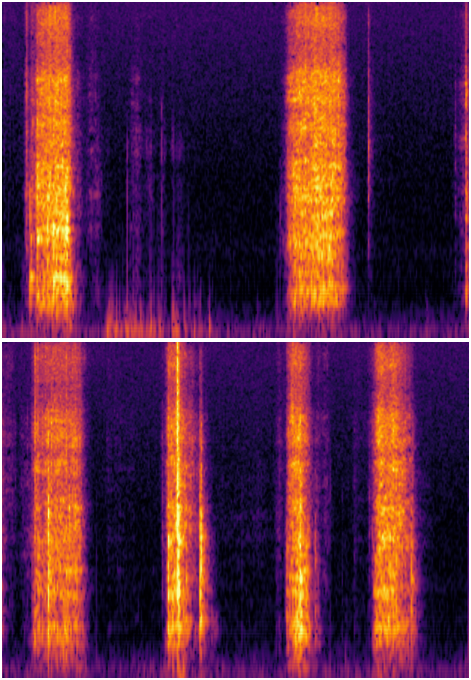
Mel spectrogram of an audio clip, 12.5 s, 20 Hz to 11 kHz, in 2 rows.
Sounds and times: wooden chair scoots along the floor 0:00.3 - 0:01.0
wooden chair scoots along the floor 0:06.6 - 0:07.4
wooden chair scoots along the floor 0:10.0 - 0:10.5
wooden chair scoots along the floor 0:11.2 - 0:11.8

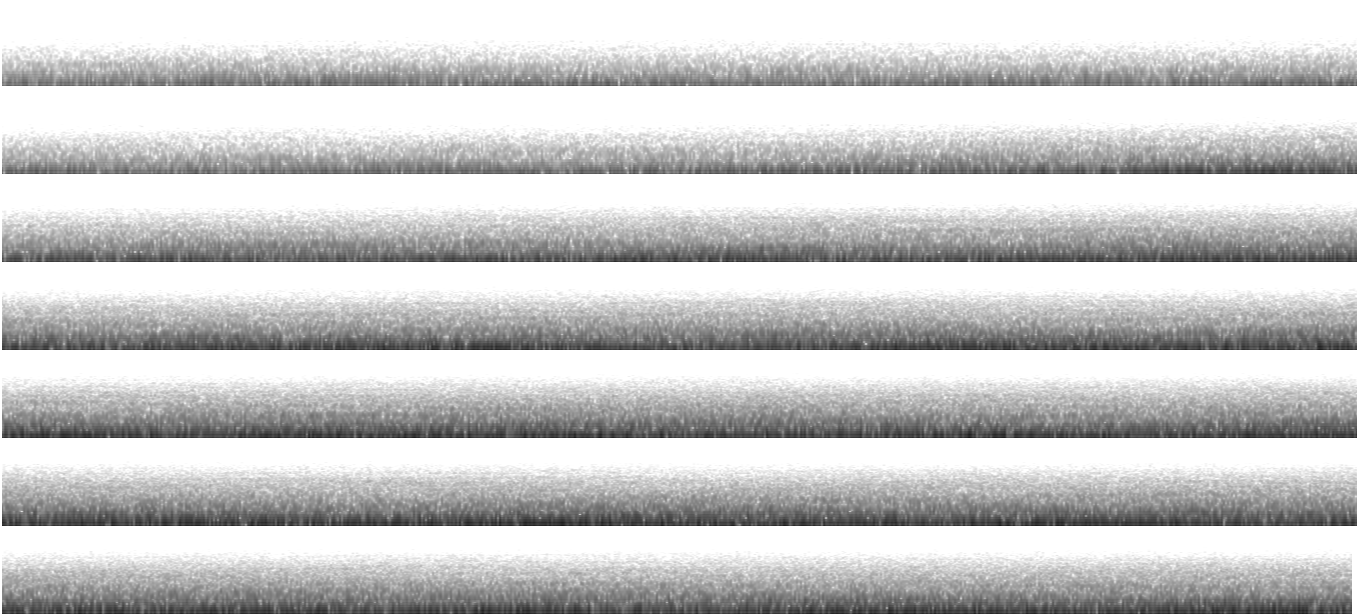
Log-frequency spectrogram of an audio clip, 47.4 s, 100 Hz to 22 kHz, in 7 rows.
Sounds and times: rumble 0:00.0 - 0:47.4
brown noise 0:09.6 - 0:47.4
drone 0:11.0 - 0:47.4

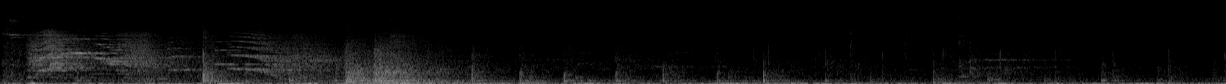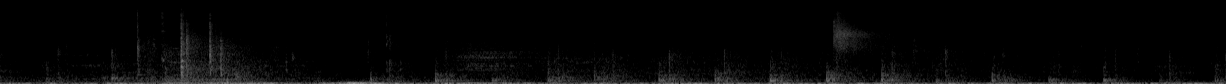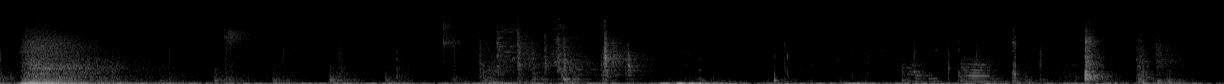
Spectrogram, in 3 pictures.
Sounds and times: footsteps 0:31.1 - 0:35.7

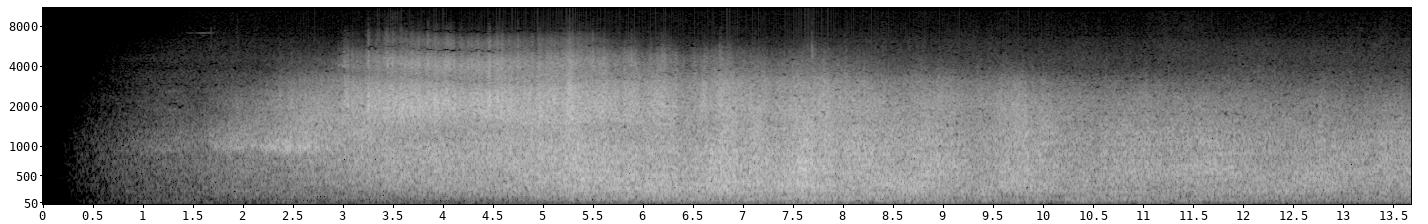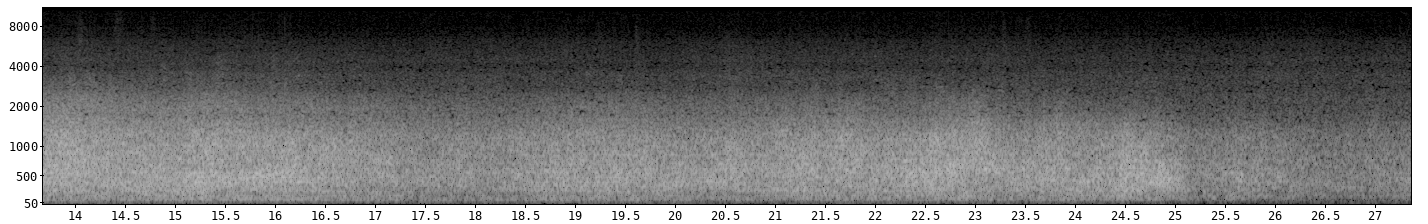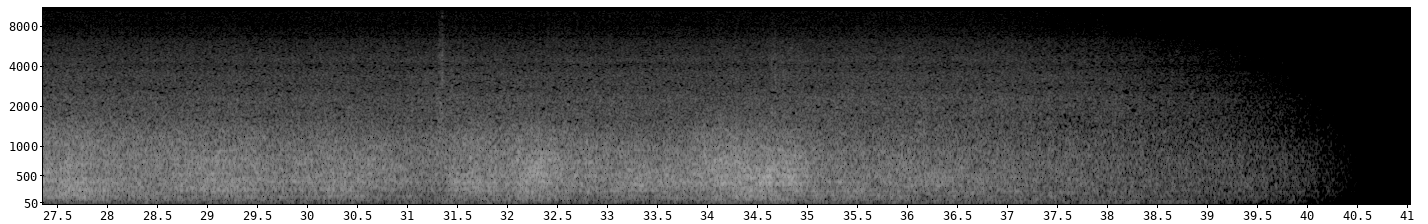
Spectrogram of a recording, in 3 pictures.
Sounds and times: single plane coming in from the right to the left 0:00.5 - 0:39.2

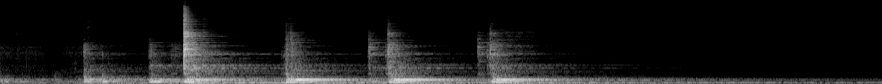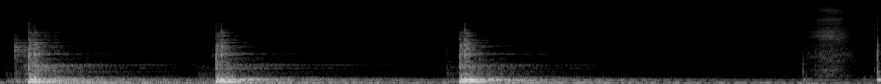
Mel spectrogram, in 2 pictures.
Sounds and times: Metallic bass perc 0:00.0 - 0:17.6

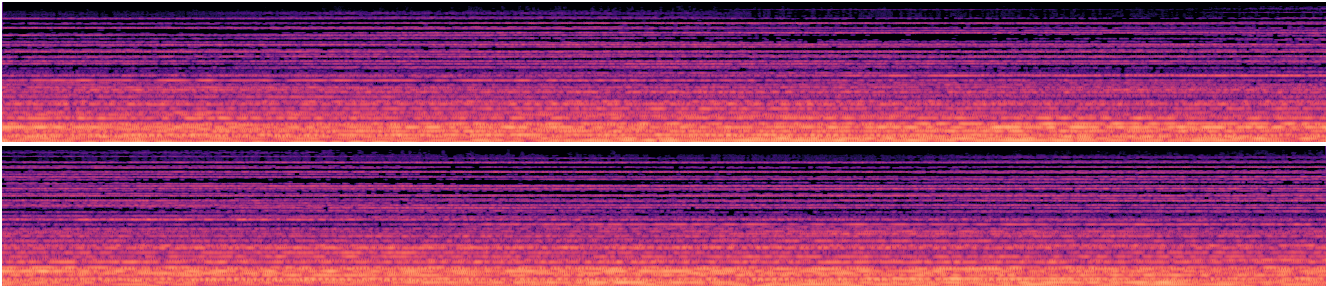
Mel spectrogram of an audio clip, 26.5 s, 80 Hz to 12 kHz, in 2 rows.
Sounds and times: synthesizer 0:00.0 - 0:26.4

